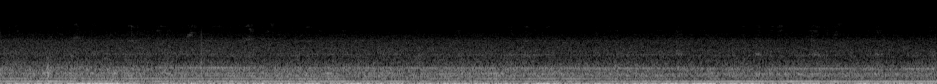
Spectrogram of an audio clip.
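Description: Seibu 10000 series train running, heard from inside the passenger cabin: a steady rumble of wheels on the rails under a low, steady hum.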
